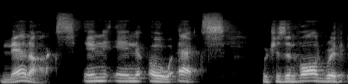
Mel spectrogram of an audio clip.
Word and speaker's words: Nanox: So I never pronounce things correctly, as Dana knows, but I always thought it was Nano X imaging, because I think there's I've always said that, and now I've self-corrected myself.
